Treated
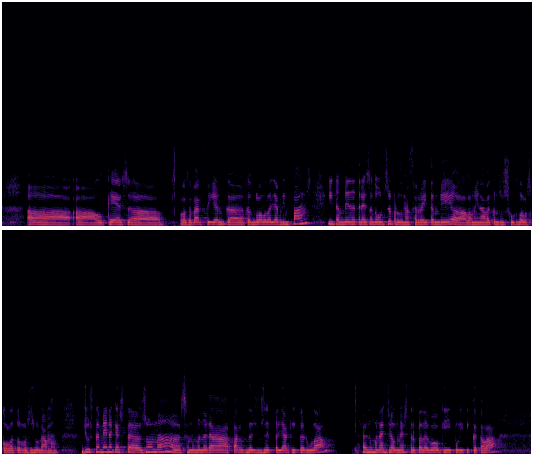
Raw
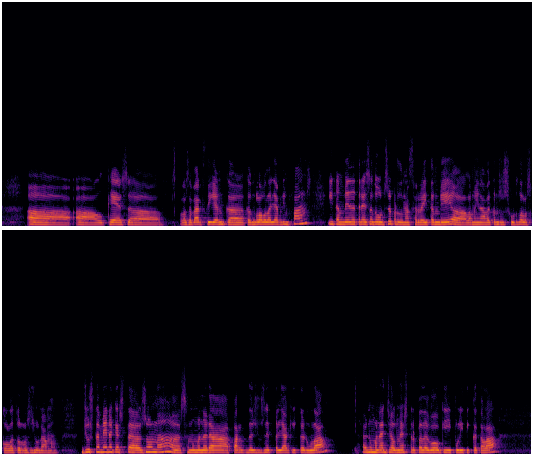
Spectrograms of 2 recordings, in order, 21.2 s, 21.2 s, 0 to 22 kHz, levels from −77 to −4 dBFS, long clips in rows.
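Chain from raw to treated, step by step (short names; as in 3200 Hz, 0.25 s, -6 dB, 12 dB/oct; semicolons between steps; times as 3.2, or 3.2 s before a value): compressor 12:1, threshold -35 dBFS, peak gain reduction 13.5 dB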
